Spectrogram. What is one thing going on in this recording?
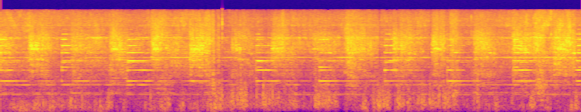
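A steam locomotive chugs loudly and heavily in steady, rhythmic bursts close by.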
